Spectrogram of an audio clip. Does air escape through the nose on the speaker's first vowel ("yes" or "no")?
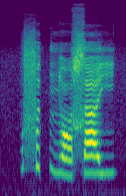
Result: no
